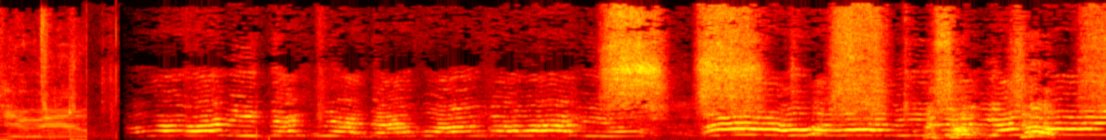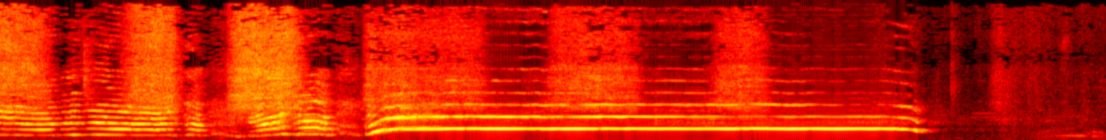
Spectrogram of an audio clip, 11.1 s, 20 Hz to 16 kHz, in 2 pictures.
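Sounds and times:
long steady scream: 0:03.0 - 0:10.3.

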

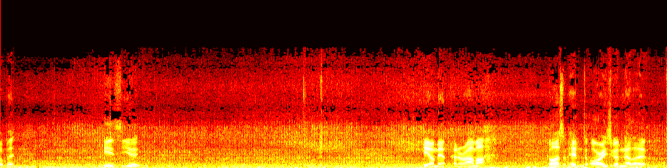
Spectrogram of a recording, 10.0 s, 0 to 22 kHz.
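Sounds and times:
vehicle engine idling: 0:00.0 - 0:10.0.

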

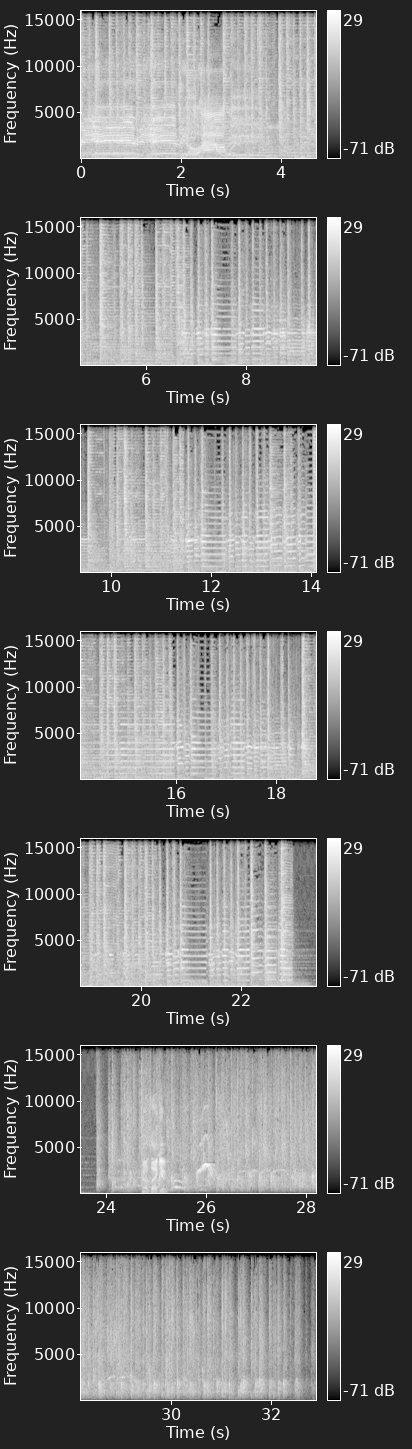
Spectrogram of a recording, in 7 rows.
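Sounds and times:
steady beat: 0:00.0 - 0:18.5
strummed acoustic guitar: 0:00.0 - 0:23.5
fiddle playing lead: 0:00.0 - 0:23.8.

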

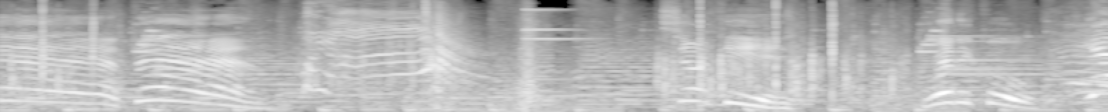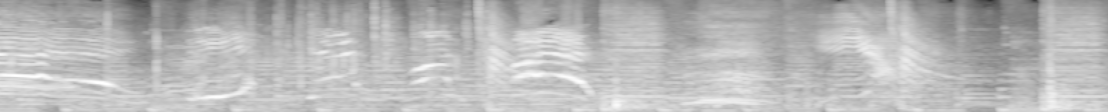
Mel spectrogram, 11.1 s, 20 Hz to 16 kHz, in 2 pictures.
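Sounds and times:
background music with beat: 0:00.0 - 0:11.0
children shouting and squealing: 0:01.5 - 0:02.4, 0:05.3 - 0:06.2.

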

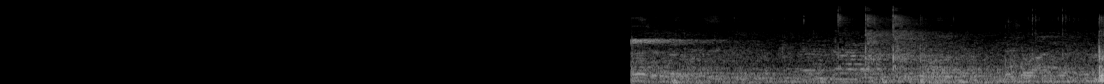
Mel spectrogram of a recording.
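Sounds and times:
spectators chattering in hall: 0:06.3 - 0:11.0.

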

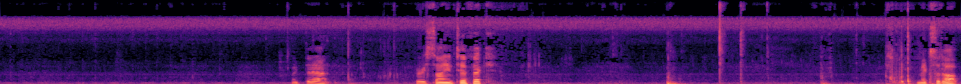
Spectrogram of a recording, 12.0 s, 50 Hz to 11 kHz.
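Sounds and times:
crickets chirring: 0:00.0 - 0:12.0
dull knock of plastic tub: 0:08.3 - 0:08.6.

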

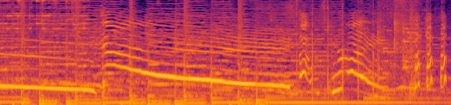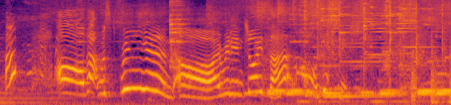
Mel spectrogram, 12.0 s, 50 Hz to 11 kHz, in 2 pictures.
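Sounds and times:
light music of held notes: 0:00.0 - 0:12.0.

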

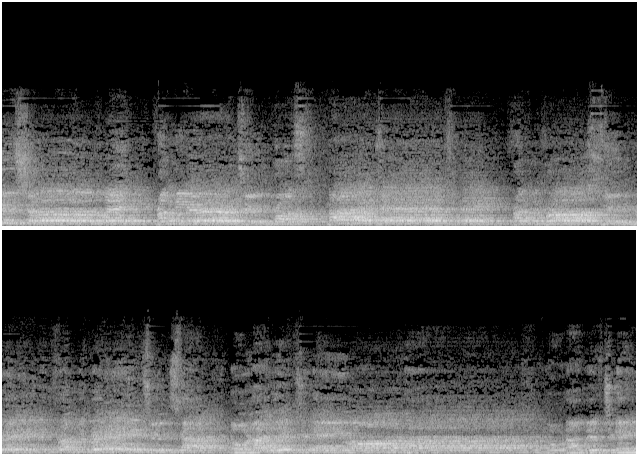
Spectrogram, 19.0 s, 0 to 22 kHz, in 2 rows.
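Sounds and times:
crowd singing unaccompanied: 0:00.0 - 0:19.0.

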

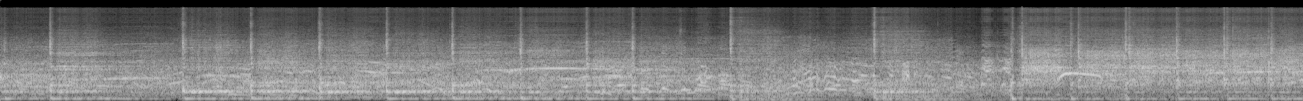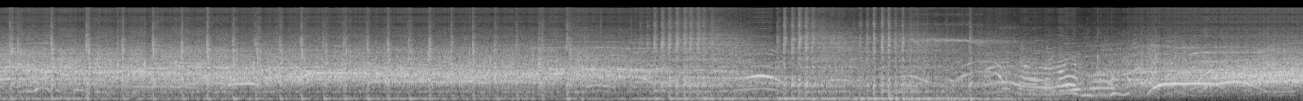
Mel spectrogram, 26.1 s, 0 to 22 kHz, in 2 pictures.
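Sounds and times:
loud amplified music: 0:00.0 - 0:23.8
audience screaming and cheering: 0:00.0 - 0:26.0.

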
